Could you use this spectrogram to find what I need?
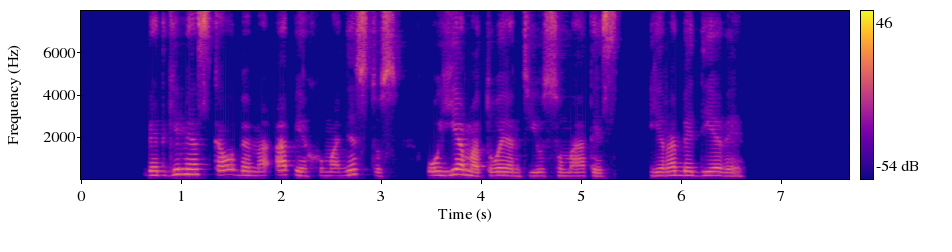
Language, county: Lithuanian, Marijampolė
